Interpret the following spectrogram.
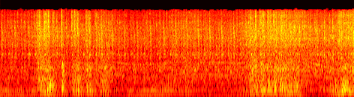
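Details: Morris Minor petrol engine just after fitting new ignition leads, distributor cap and rotor arm: catches and settles into a steady, even idle with light throttle blips, firing cleanly on all cylinders.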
